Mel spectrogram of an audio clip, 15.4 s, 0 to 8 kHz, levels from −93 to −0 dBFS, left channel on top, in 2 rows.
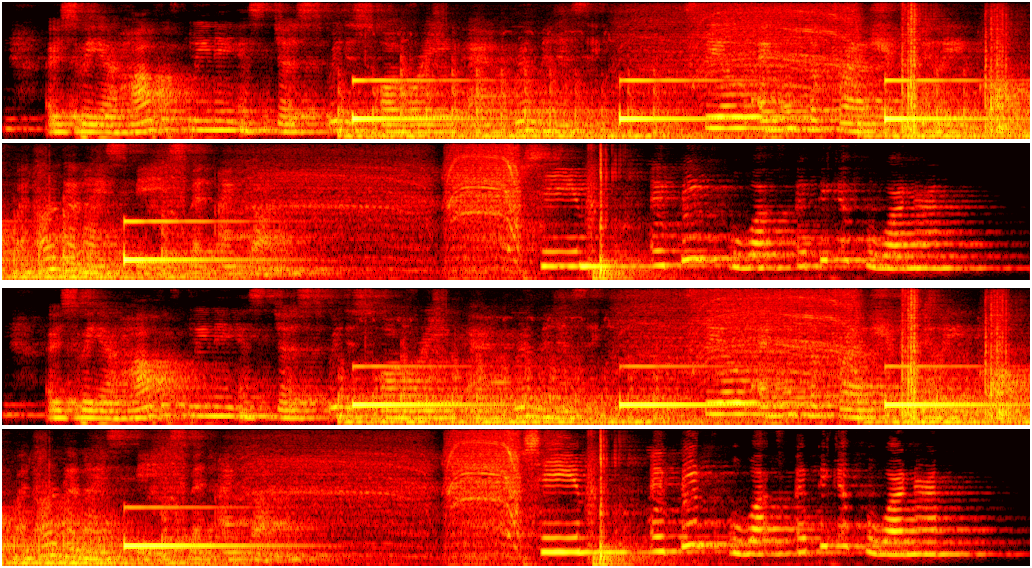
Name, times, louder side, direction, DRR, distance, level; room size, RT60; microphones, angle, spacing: voice 1, 0.1-4.5 5.3-9.9, equal, 15° left, -2 dB, 2.8 m, -30 dB
sound 1, 2.5-5.5 6.4-9.7, equal, 45° left, 5.2 m, -32 dB
sound 2, 2.6-3.8 4.6-5.8 6.6-7.8 8.6-9.8, right 1 dB, 85° left, 0.6 m, -22 dB
sound 3, 2.7-3.4 3.8-13.1 13.9-14.0, equal, ahead, 1.2 m, -36 dB
voice 2, 11.6-12.2 12.6-14.7, right 1 dB, 45° right, 3 dB, 3.2 m, -29 dB
25.5 x 19.5 x 7.3 m, 1.3 s
head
